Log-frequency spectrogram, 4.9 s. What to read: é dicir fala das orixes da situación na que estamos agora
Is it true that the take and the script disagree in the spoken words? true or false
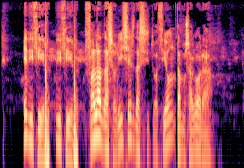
true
